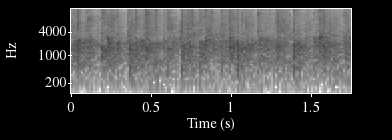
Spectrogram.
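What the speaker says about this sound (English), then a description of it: "Give them a hand of applause." An audience at a tech conference applauds steadily, a dense wash of clapping hands that runs close and loud throughout.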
